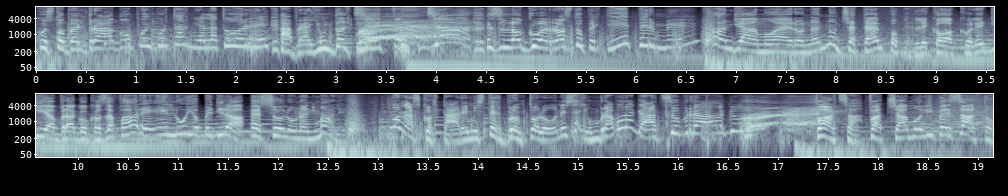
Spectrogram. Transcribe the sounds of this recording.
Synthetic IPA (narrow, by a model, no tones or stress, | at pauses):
kwest̪obɛld̪ɾaːɡopwɔjport̪armialːat̪orːeavɾajund̪olt͡ʃet̪ːod͡ʒazlɔɡːuarːɔst̪opert̪eɛpːerme | and̪jaːmoɛːɾonnont͡ʃɛt̪ːɛmpoperlekɔkʰːoled̪iːabɾaːɡokɔːzafaːɾeːlːujobːed̪iɾaɛsːoːlounanimaːle | nonaskolt̪aːɾemist̪ɛrbɾont̪oloːnesɛjumbɾaːvoɾaɡat̪sːobɾaːɡo | fɔrt̪safat͡ʃːaːmolipersalt̪o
